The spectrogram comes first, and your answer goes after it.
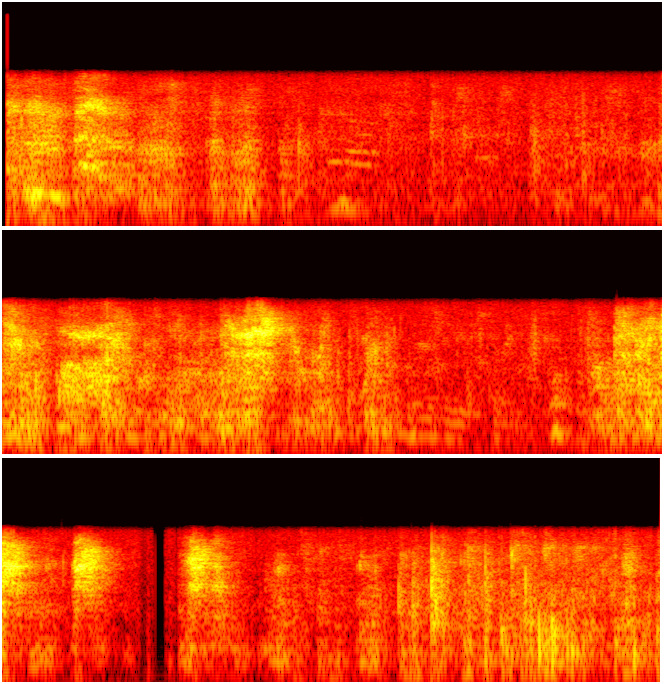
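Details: Littermate Shiba Inu puppies fight, trading short rasping growls, yips, whimpers and high yelping squeals in uneven bursts, with human speech underneath and brief quiet gaps between flurries.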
